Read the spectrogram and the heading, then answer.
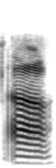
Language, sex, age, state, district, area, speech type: Malayalam, male, 18-30, Kerala, Alappuzha, rural, conversation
